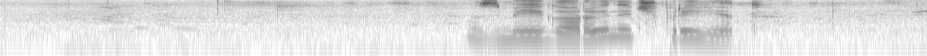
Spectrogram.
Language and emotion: Russian, neutral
